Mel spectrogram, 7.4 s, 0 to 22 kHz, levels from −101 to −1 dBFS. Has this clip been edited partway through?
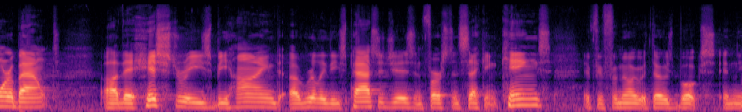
no; 0 cuts

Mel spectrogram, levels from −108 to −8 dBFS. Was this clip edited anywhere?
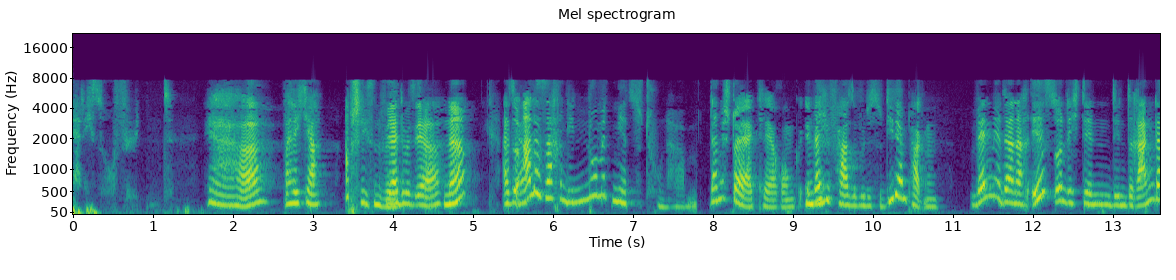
no; 0 cuts

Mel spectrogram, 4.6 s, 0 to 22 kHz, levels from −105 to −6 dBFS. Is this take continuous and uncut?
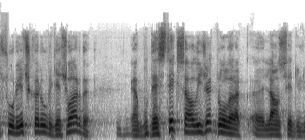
no; 3 cuts; at 1.0 s, 2.2 s, 3.3 s

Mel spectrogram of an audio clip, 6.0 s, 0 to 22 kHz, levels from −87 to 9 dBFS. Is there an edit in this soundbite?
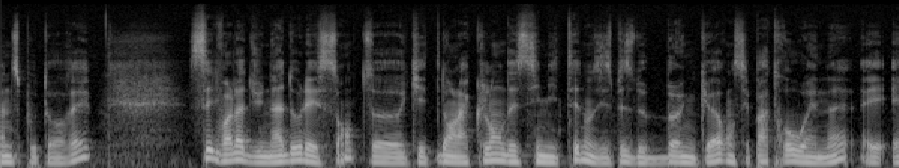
yes; 2 cuts; at 1.4 s, 2.9 s

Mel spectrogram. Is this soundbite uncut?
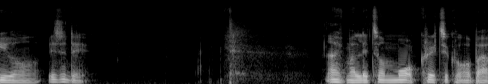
no; 1 cut; at 3.5 s

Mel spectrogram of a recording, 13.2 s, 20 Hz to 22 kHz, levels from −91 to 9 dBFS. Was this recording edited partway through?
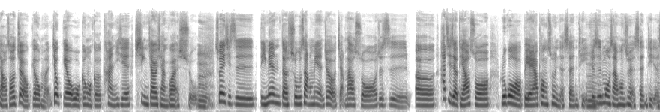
yes; 3 cuts; at 2.7 s, 5.1 s, 8.7 s

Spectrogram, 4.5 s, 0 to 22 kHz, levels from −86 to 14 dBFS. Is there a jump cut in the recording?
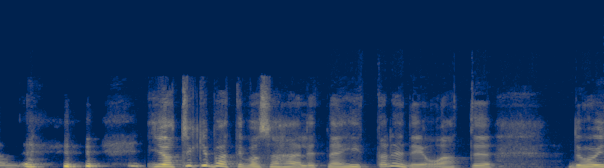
no; 0 cuts

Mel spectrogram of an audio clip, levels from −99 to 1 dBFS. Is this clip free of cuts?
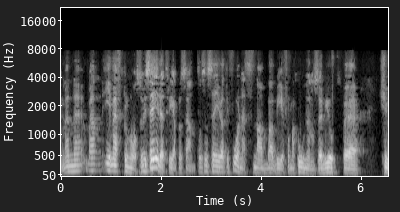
yes; 0 cuts

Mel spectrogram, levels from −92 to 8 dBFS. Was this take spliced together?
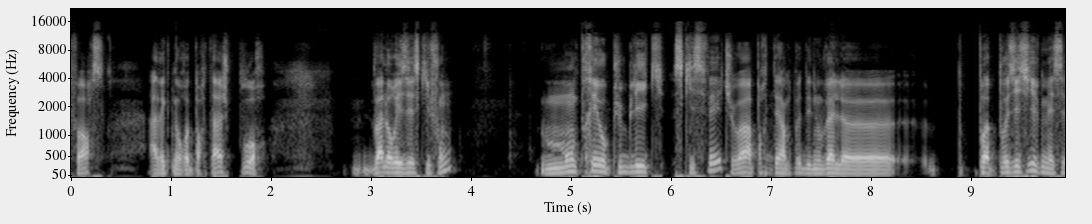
no; 0 cuts

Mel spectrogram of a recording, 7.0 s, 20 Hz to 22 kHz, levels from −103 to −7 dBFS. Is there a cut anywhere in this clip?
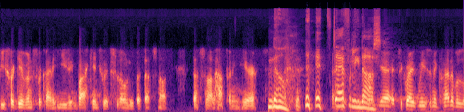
no; 0 cuts

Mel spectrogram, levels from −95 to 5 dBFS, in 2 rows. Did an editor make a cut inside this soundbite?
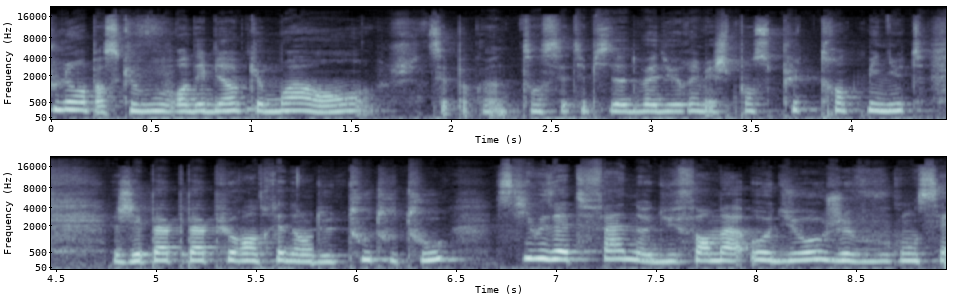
yes; 3 cuts; at 1.0 s, 5.1 s, 5.8 s

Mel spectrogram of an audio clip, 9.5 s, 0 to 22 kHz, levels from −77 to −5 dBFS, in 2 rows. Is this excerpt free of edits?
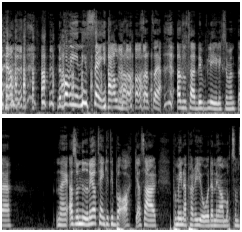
yes; 0 cuts

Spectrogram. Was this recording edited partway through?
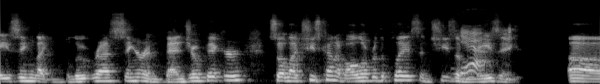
no; 0 cuts

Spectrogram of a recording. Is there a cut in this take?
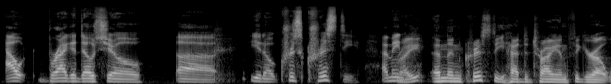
no; 0 cuts

